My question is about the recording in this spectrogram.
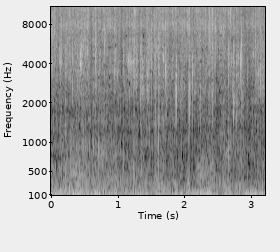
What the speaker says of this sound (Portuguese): Eu jogo um pouquinho de água no pé dele.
